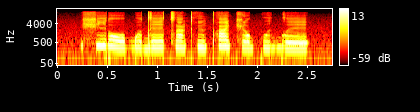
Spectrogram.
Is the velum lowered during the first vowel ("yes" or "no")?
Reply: no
